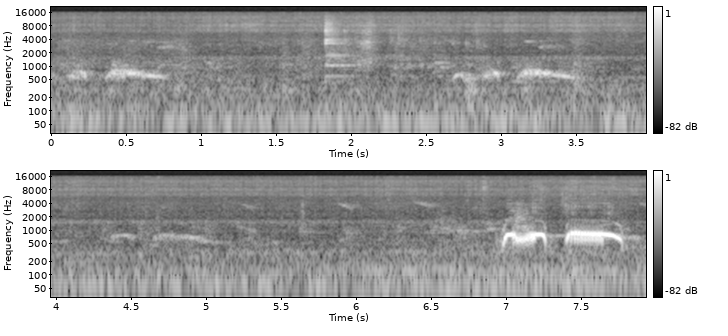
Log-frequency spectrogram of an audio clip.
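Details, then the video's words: Hen spotted dove calling to excite males. Scattered soft, husky coos are spread across most of the clip, ending with a loud pair of wavering coo notes. Faint hum and a few clicks sound in the background. "Tiếng Cu Gáy Giọng Hạp BổI ĐỦ BÀI [ GÁY GỌI,THÚC,GÙ ]Kích Bổi Nhanh Nổi"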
